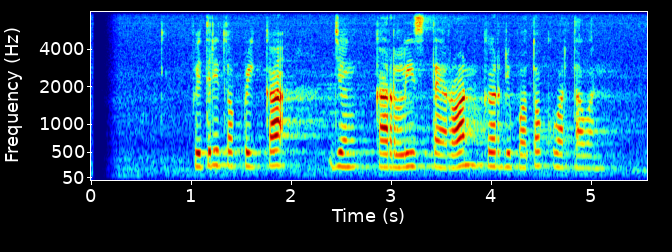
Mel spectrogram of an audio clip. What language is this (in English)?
Sundanese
